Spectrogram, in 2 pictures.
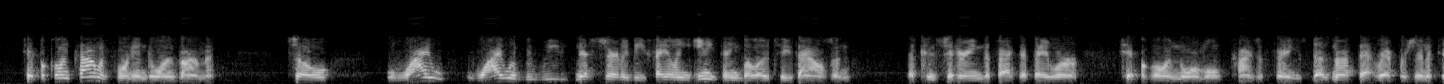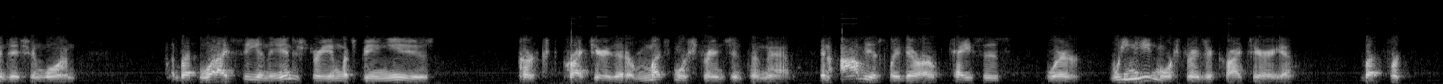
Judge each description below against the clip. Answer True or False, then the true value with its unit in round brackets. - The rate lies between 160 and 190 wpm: False (145 wpm)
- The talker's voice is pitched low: True (110 Hz)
